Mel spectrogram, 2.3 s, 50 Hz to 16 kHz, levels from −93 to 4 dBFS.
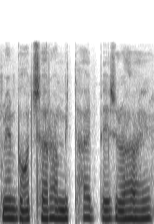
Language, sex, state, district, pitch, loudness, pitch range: Hindi, male, Arunachal Pradesh, Lower Dibang Valley, 145 Hz, -15 LUFS, 140-155 Hz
